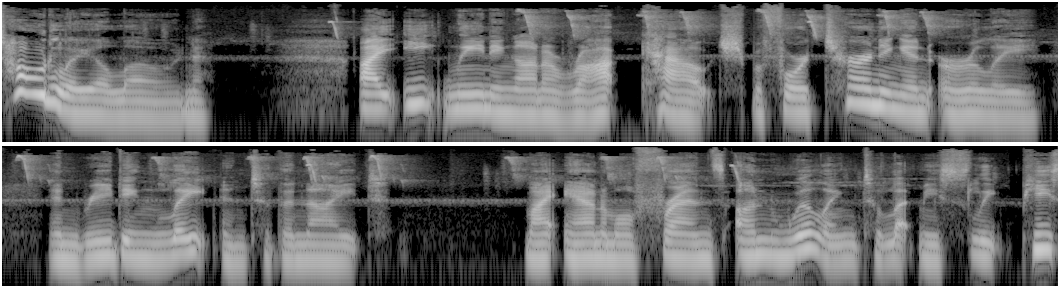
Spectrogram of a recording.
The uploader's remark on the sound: Will live in a remote cabin this spring to create audio narrative essays in Upper Peninsula Michigan in the Porcupine Mountains. A private site on a beaver pond filled with nature's sound including chipmunks, owls, beaver and a howling wolf.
